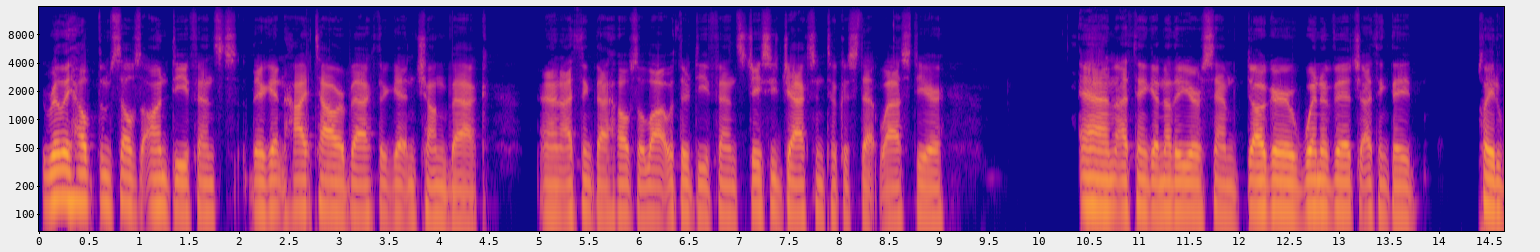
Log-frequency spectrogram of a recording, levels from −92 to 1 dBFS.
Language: English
